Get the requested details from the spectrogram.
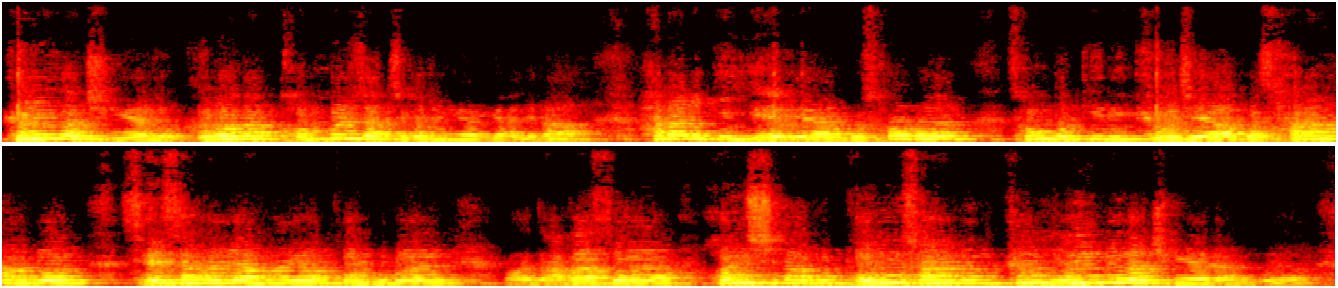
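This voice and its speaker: Lively preacher, echoey and distant. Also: medium pitch, moderate pace, hardly any pauses. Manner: lively, questioning the listeners, dramatic swings in loudness. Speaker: preacher to a children's Sunday school. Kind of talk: children's sermon. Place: church hall. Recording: distant, dull, echoey church recording.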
